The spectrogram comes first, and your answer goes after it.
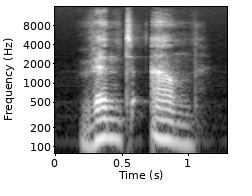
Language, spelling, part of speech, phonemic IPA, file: Dutch, wendt aan, verb, /ˈwɛnt ˈan/, Nl-wendt aan.ogg
- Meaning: inflection of aanwenden: 1. second/third-person singular present indicative 2. plural imperative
